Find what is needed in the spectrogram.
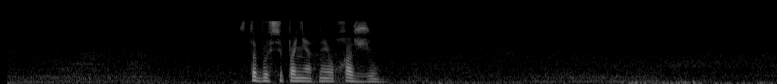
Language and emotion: Russian, angry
